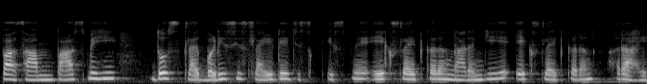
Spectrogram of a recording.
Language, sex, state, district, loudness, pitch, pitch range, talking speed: Hindi, female, Bihar, East Champaran, -23 LUFS, 245 Hz, 230-260 Hz, 215 wpm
